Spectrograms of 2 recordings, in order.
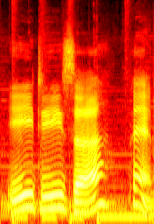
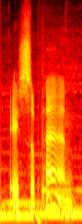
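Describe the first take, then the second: First: The words it and is are said separately. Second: It and is are joined into one syllable.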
